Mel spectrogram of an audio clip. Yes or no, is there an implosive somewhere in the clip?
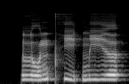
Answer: no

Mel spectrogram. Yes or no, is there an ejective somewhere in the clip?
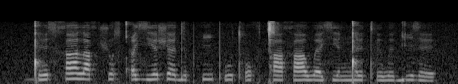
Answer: yes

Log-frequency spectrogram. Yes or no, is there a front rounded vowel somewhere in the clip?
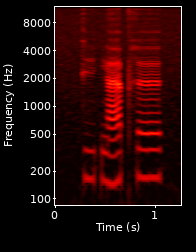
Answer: yes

